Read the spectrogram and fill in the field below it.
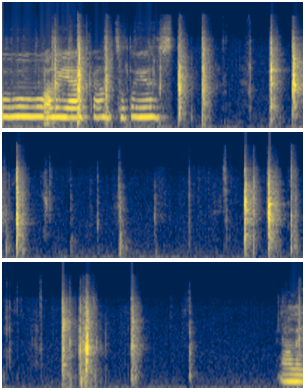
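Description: Playing cards are shuffled with quick flicking sounds.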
